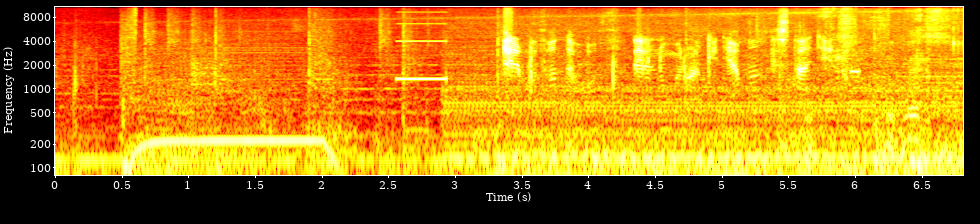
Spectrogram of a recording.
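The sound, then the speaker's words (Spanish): A long, low car horn blares over busy traffic noise as a vehicle swerves to avoid a car, then a short high beep sounds before engines and road rumble carry on loudly. “Esquiva un coche.”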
